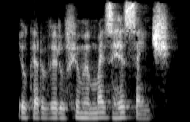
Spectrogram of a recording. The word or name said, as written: recente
